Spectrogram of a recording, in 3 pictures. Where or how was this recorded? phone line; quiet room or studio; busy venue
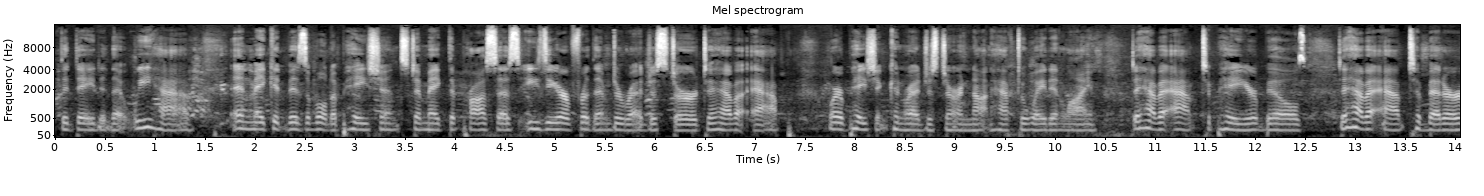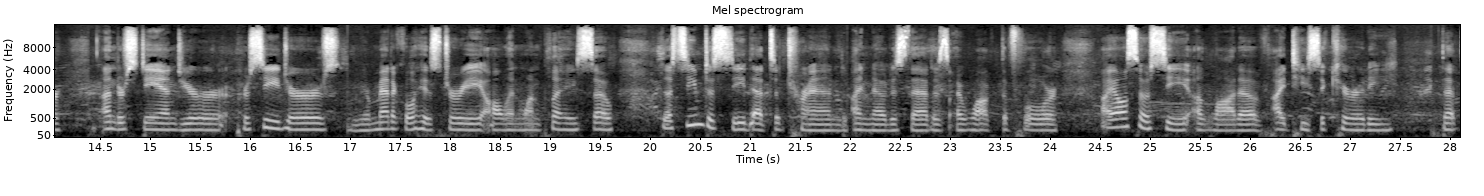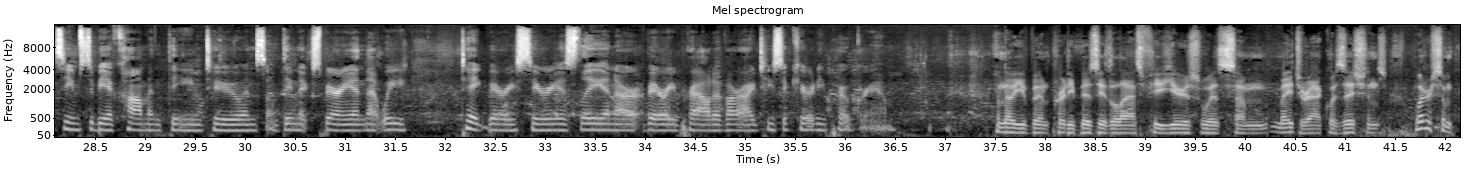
busy venue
